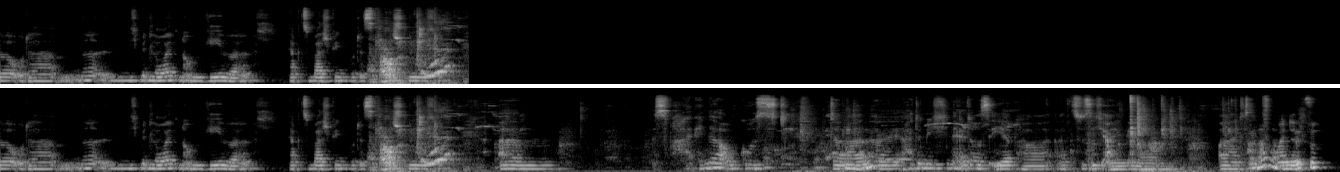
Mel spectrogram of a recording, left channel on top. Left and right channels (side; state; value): left; drops out; at 4.7 s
